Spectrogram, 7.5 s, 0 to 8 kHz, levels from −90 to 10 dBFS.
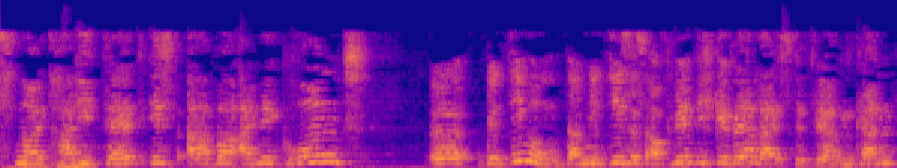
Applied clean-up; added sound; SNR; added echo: none; none; none; reverberation time 0.2 s.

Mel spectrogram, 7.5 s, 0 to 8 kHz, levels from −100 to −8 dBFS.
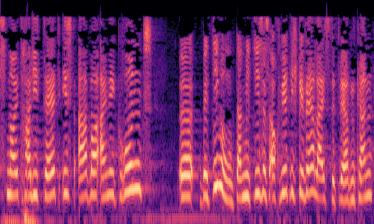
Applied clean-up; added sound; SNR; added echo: none; none; none; none.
